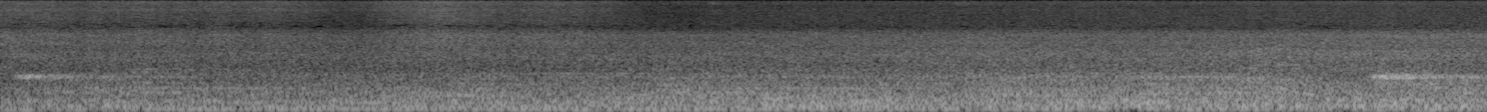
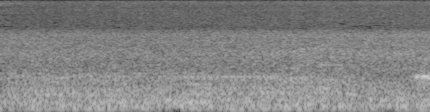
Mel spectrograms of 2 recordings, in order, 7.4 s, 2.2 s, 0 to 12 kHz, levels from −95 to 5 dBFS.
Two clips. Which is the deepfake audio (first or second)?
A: first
